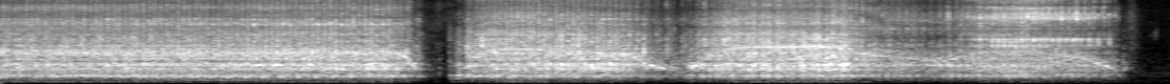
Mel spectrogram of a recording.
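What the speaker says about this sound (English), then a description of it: "I'm overlocking" An overlocker sewing machine runs in long continuous bursts while stitching cargo shorts, a steady loud whirring hum broken by two brief pauses before stopping at the end.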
